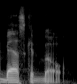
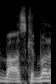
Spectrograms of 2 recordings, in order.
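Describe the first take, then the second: First: It is said in an American accent. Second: It is said in a British accent. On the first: "American say basketball" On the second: "British say basketball"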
